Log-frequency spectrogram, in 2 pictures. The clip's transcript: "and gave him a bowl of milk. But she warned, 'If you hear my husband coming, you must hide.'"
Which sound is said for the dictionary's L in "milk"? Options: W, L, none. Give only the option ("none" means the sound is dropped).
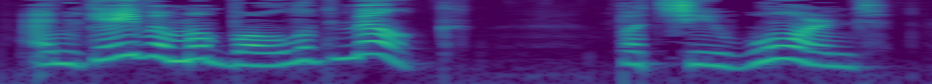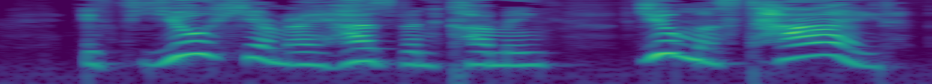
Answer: L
